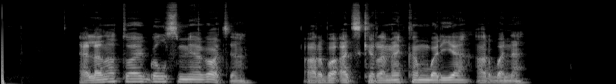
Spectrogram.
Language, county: Lithuanian, Kaunas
